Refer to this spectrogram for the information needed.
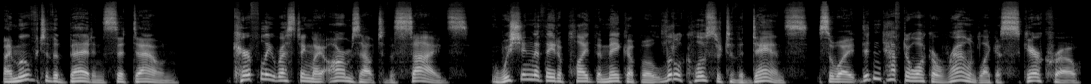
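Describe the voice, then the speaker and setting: A man reading a visual novel aloud in the first person, in an expressive, nervous way. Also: mid-range voice, moderate pace, no room sound, studio quality. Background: background music.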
